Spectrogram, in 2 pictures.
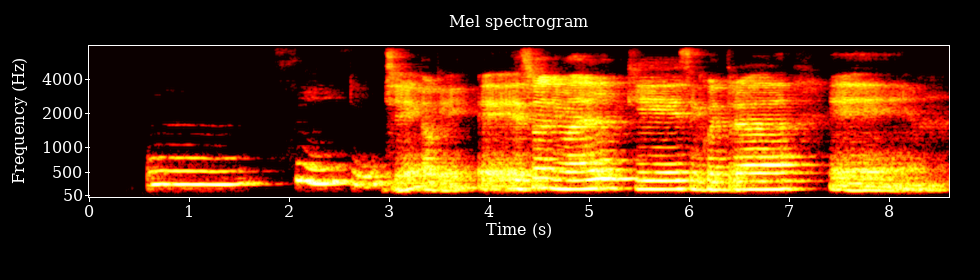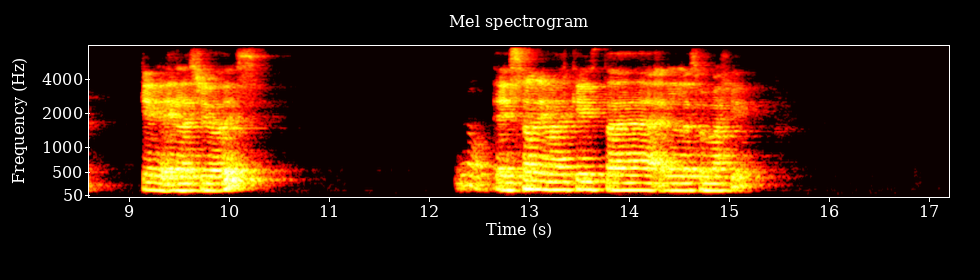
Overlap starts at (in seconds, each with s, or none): none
